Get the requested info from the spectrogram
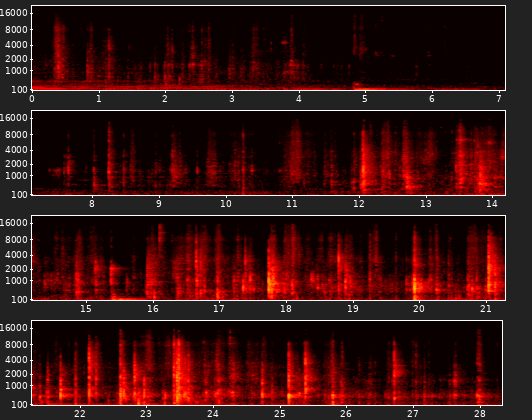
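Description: Sheets of stiff paper being folded, gathered and pinned by hand: irregular crinkling and rustling, sparse at first and getting busier and louder from about twelve seconds in.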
